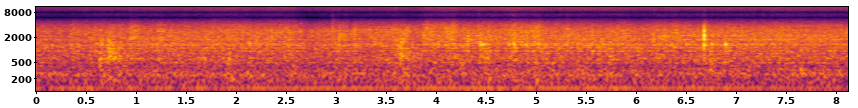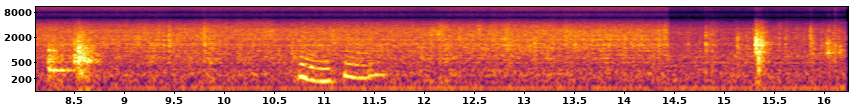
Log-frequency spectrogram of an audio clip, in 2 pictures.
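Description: Leftover mushrooms sizzle steadily in a hot frying pan, a continuous close hiss that runs throughout, with a few faint clinks and shifts partway through.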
